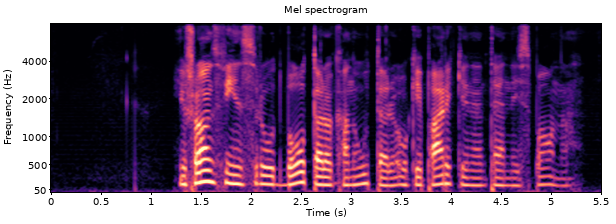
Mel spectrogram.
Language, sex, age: Swedish, male, 26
